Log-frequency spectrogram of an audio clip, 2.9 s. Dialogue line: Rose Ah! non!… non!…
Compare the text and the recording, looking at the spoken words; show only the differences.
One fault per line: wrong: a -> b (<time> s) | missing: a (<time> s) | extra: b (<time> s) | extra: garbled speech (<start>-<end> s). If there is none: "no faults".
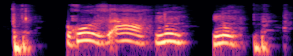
no faults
